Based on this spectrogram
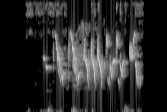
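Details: Indigo bunting song, male: bright, high, sharp notes in quick pairs for over two seconds over low thumping and rumbling noise bursts.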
